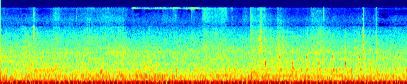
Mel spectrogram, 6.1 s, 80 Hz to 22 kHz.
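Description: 2012 Ford F-150's 5.0-litre V8 idling steadily, heard from inside the cab as a constant low hum. About four seconds in, a light, regular ticking of roughly three ticks a second joins it.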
